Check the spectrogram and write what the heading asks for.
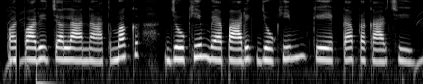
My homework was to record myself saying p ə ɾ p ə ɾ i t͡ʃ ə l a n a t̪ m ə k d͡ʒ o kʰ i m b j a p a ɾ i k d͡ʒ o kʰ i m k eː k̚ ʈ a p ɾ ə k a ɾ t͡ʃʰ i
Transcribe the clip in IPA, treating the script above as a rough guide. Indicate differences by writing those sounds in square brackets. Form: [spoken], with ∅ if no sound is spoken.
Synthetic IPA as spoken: p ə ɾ p ə ɾ i t͡ʃ ə l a n a t̪ m ə k d͡ʒ o kʰ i m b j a p a ɾ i k d͡ʒ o kʰ i m k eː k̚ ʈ a p ɾ ə k a ɾ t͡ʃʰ i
